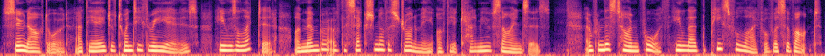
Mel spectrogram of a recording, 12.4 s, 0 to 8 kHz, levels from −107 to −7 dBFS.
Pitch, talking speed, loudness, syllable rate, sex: 185 Hz, 180 wpm, -18 LUFS, 4.4 syllables/s, female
